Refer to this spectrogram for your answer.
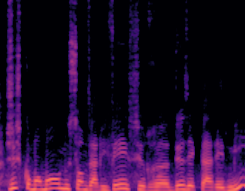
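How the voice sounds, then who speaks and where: Over noticeable background noise, a woman with a slight Dutch accent speaks at a medium pitch with ordinary pitch variation. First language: Dutch (speaking French). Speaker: winemaker. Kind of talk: TV interview. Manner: halting, many hesitations.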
